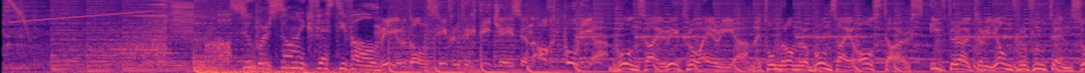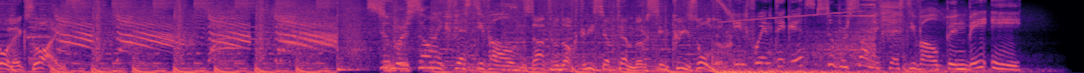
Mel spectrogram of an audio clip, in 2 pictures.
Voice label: party commercial; supersonic festival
